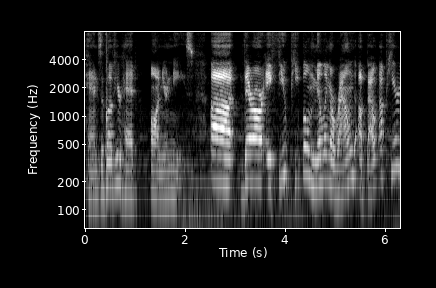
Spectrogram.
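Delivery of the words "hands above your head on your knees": hushed, quiet, very low-pitched voice. Narrator voicing a woman with her gun drawn on both listeners, quiet voice. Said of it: "She says to both of you in a quiet voice".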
